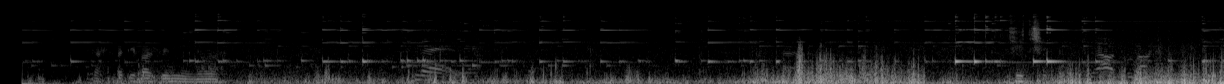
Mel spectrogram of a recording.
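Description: Wind blows outdoors, buffeting loudly.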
